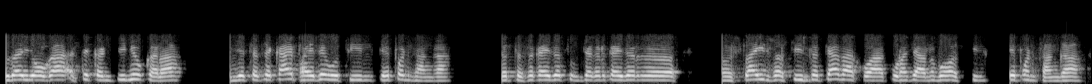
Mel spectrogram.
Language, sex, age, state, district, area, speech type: Marathi, male, 60+, Maharashtra, Kolhapur, urban, conversation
